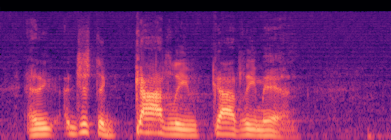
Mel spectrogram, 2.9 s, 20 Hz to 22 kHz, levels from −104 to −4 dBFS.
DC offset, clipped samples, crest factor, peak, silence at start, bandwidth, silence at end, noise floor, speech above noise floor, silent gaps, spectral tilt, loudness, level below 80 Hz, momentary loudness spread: under 0.1%; under 0.1%; 20 dB; -2 dBFS; 0.2 s; 16 kHz; 0.7 s; -49 dBFS; 27 dB; none; -6.5 dB/octave; -22 LUFS; -60 dBFS; 6 LU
